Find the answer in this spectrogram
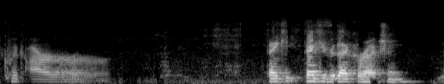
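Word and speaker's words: QUICR: I believe it is pronounced quick R.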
